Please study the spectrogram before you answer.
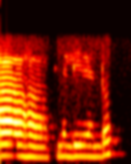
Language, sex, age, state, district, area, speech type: Sindhi, female, 45-60, Rajasthan, Ajmer, urban, conversation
